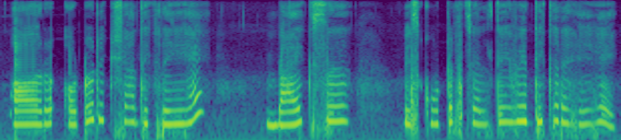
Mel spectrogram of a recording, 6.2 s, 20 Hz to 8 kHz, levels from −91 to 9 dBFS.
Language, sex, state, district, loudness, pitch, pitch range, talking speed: Hindi, female, Rajasthan, Jaipur, -12 LUFS, 280 Hz, 260-305 Hz, 125 wpm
